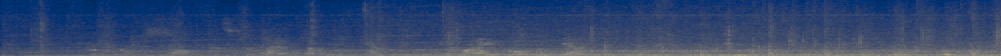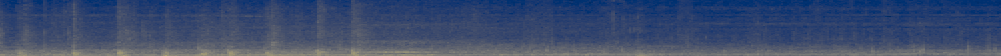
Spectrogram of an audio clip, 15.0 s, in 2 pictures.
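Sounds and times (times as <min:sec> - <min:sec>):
train whine and rumble: 0:00.0 - 0:15.0.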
